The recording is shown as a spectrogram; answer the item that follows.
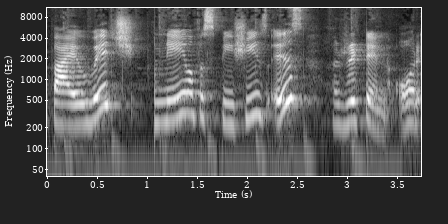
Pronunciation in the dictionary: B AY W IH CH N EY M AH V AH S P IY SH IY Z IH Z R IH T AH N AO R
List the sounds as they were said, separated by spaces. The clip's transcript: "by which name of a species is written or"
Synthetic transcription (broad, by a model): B AY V IH CH N EY M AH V AH S P IY SH IY Z IH Z R IH T AH N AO R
